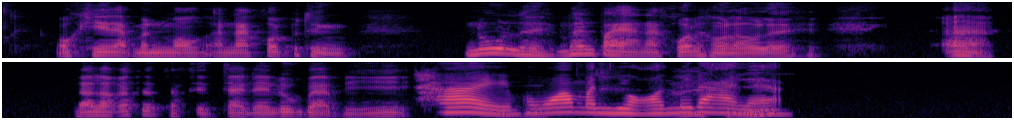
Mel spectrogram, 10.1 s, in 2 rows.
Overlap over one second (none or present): none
